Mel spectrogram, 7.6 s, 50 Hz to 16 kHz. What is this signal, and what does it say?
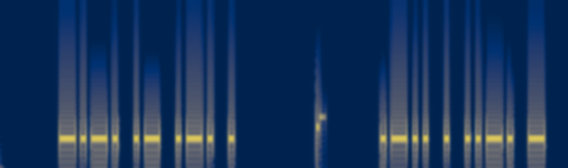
Morse code, heard as a keyed tone, about 17 wpm, 700 Hz. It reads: CARE LEFT
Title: Sentences from Top 300 Words - New Word Drill - 17wpm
